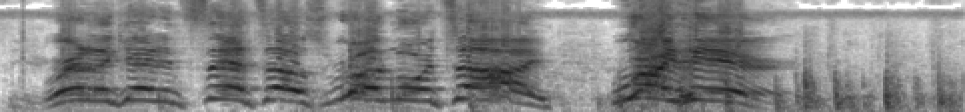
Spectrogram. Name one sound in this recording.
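A man shouts loudly and theatrically nearby.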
